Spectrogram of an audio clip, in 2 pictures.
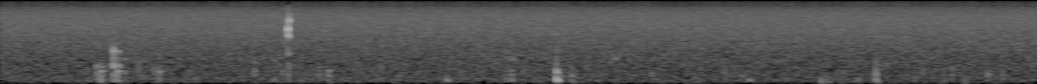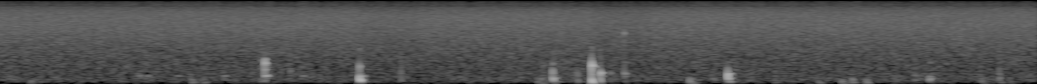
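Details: Scattered soft clicks and brief gurgles, roughly one a second, over a steady hiss, recorded during digestion as swallowed water and air take effect; ordinary bowel sounds.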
